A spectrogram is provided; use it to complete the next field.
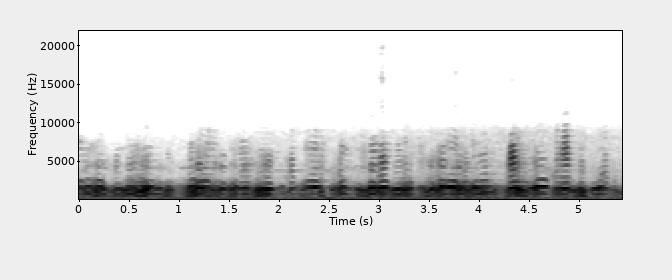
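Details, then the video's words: Ducks on a lake fill the air with steady, crowded honking calls from many birds overlapping, rising and falling in loudness, above a faint low rumble. "Ducks on a lake for relaxing sound"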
